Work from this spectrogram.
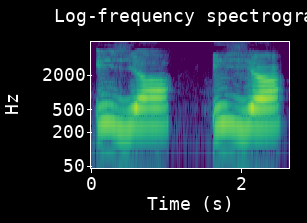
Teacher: या को हमें 2 बार पढ़ना है, या पर शद्दा आया है। इया, एक बार या को जज़म के साथ पढ़ेंगे ई, और दूसरी या को अलिफ के साथ मिलाकर पढ़ेंगे, अलिफ मद्दा इया, इया।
